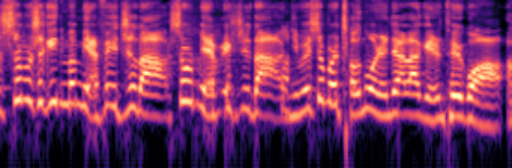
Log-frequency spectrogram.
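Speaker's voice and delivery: high, loud imitation of suspicious listeners; mock accusation. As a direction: pester them with hammed-up suspicion.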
